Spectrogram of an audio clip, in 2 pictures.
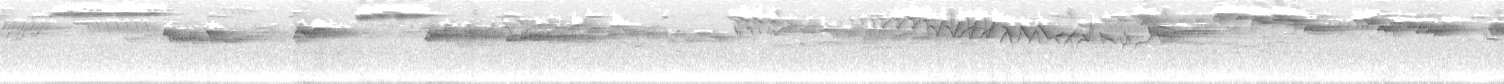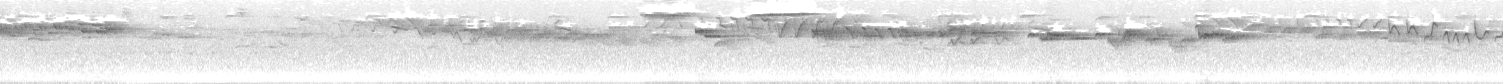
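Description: Small songbirds chirping and twittering, several calls overlapping in quick trills, with a quieter lull about halfway through.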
